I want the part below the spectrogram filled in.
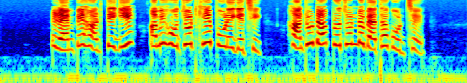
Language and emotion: Bengali, sad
